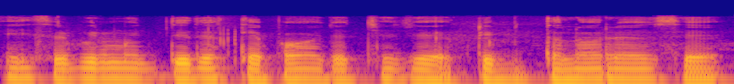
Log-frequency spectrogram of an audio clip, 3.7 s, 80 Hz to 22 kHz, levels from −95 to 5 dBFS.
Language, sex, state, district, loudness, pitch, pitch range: Bengali, male, Assam, Hailakandi, -18 LUFS, 110 Hz, 105-115 Hz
